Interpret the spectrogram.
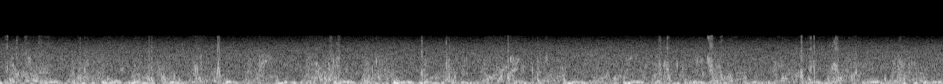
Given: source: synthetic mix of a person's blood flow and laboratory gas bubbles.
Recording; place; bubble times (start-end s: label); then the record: Doppler ultrasound of blood flow; precordium
0.04-0.55 s: bubbles
0.72-1.25 s: bubbles
1.33-1.82 s: bubbles
1.86-2.34 s: bubbles
2.48-2.93 s: bubbles
3.04-3.50 s: bubbles
3.60-4.00 s: bubbles
4.19-4.27 s: bubbles
4.32-4.71 s: bubbles
4.83-5.27 s: bubbles
5.29-5.70 s: bubbles
6.11-6.81 s: bubbles
6.94-7.40 s: bubbles
7.77-8.18 s: bubbles
8.25-8.75 s: bubbles
8.82-8.90 s: bubbles
8.94-9.30 s: bubbles
From the record:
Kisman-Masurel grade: 242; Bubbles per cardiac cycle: several, 3 to 8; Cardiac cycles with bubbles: 100%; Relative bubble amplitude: moderate (0.250 to 0.450); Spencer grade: 3 (all of the cardiac periods contain showers or single bubble signals, but not dominating or overriding the cardiac motion signals); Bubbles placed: anywhere in the cardiac cycle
